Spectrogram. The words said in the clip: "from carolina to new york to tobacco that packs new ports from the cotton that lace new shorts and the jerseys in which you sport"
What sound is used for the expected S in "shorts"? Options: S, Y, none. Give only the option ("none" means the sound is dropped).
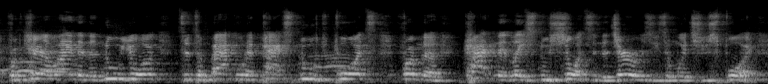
S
